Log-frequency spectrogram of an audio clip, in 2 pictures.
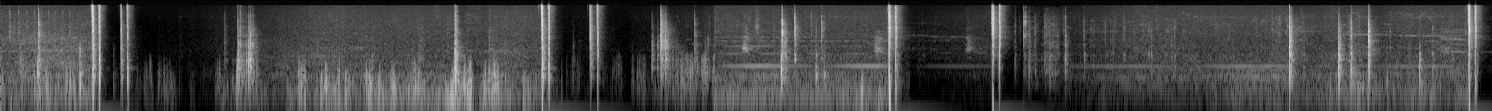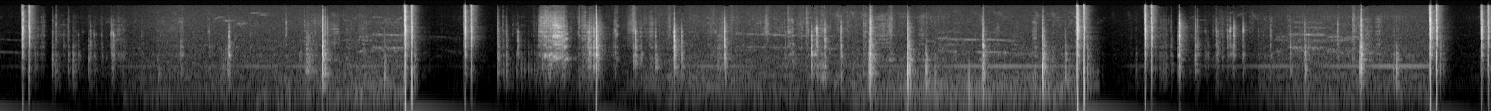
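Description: Brad nailer firing repeatedly, driving brads into wooden slats: sharp single shots at irregular intervals, a second or two apart.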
